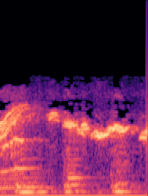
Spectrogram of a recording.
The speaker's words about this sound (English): Whistle your blues and whistle your cares and whistle your troubles away. You will be in style pucker up your lips and keep a whistling all the while.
